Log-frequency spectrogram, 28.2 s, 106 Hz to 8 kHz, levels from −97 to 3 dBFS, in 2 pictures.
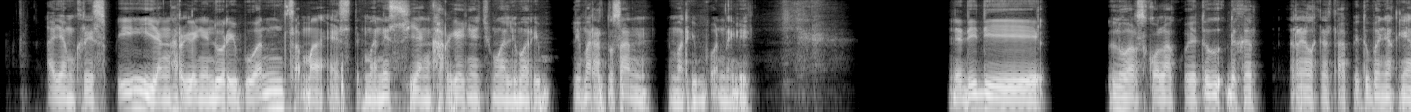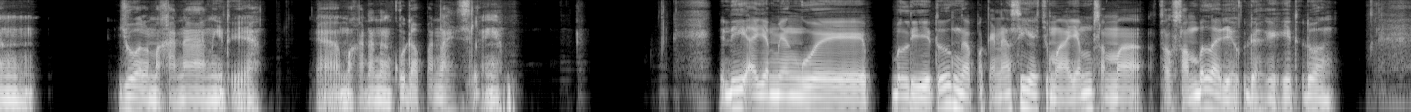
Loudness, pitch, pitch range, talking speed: -16 LUFS, 90 Hz, 85-95 Hz, 130 wpm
